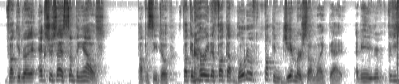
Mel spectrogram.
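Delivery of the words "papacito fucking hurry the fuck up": ordinary delivery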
